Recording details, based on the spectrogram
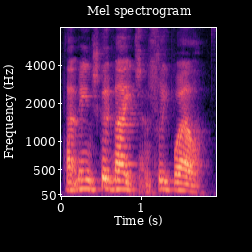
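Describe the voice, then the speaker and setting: A man voicing a kindly, brisk mother who playfully poses as a native in a storybook. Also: fairly high pitch, pitched above the performer's own voice, close to an everyday voice. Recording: roomy, echoing room sound.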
